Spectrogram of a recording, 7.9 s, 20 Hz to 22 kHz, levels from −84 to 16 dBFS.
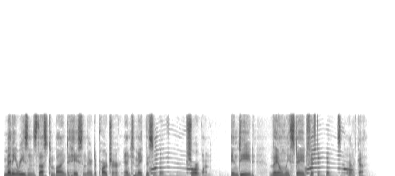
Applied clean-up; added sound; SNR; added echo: neural mask model RNNoise.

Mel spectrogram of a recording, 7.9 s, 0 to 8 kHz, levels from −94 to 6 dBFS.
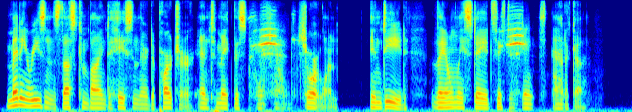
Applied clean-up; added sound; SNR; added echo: neural diffusion model UNIVERSE++.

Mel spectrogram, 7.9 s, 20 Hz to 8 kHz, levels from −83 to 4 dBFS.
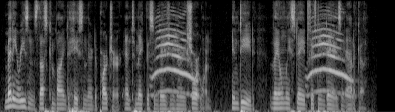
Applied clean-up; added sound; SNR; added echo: none; Meow; -1 dB; none.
